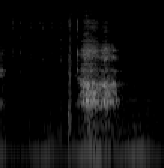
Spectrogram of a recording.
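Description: A woman's short, sharp in-breath, a gasp, about a second in.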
